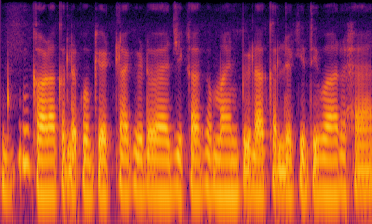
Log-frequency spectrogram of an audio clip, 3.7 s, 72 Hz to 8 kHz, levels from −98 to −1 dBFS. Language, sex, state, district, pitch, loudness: Rajasthani, male, Rajasthan, Churu, 140 Hz, -18 LUFS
